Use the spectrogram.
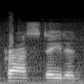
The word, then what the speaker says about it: prostate: exist for lung, colorectal, prostate, and breast cancer. They spelled that wrong. I said it right. Prostate. Prostrate means laying out flat on the floor. But prostate is what they should have said there.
